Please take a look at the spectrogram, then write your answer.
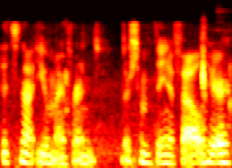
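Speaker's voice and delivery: hushed, murmured, half-whispered stage whisper. Leaning toward Harum during the game, your character speaks to him: half-whispering. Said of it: "like whisper to him".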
